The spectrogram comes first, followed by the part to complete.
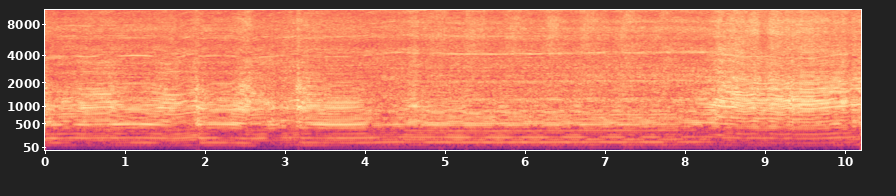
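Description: Electric rotary polisher buffing an aluminum truck rim. Its motor whine wavers in pitch as the pad is pressed and eased against the metal, and it grows louder near the end.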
